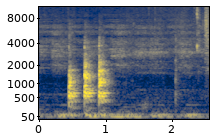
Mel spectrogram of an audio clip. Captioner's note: knock at the door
